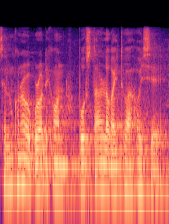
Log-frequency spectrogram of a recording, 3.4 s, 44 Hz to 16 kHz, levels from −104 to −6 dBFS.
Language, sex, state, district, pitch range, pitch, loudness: Assamese, male, Assam, Hailakandi, 105-110 Hz, 105 Hz, -19 LUFS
